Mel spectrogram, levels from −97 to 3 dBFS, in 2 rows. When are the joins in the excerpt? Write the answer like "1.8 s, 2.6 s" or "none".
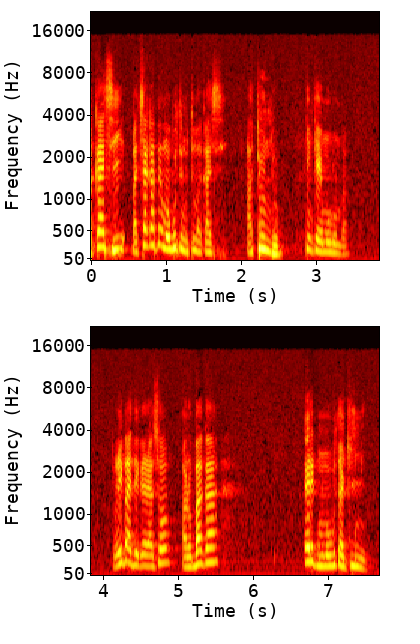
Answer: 2.9 s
